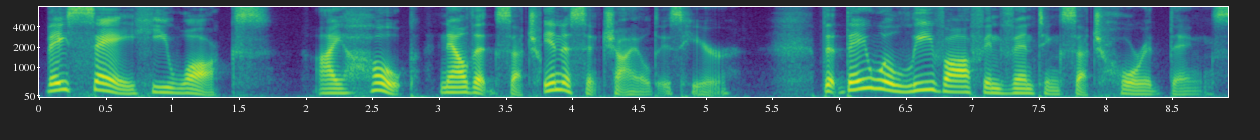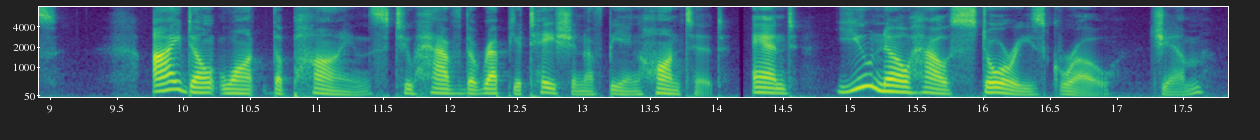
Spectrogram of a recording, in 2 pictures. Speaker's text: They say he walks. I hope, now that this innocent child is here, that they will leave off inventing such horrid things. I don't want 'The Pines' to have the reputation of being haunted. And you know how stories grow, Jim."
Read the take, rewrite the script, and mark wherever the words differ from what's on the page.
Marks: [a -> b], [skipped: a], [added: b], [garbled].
They say he walks. I hope, now that [this -> such] innocent child is here, that they will leave off inventing such horrid things. I don't want 'The Pines' to have the reputation of being haunted. And you know how stories grow, Jim."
